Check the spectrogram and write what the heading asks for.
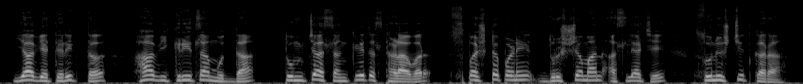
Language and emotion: Marathi, neutral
